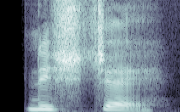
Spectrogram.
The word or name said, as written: निश्चय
